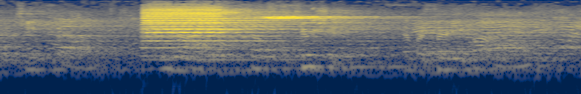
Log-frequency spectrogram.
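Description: Arena horn sounding once about a second in: a steady buzzing tone that holds for about a second and then fades, over the faint background noise of the gym.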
